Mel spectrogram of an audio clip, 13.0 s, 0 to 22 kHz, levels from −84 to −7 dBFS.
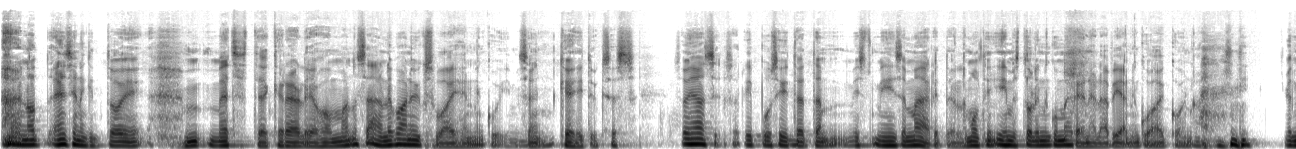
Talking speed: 155 wpm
